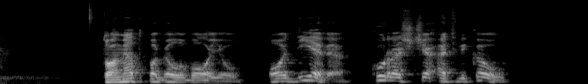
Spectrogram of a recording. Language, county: Lithuanian, Kaunas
